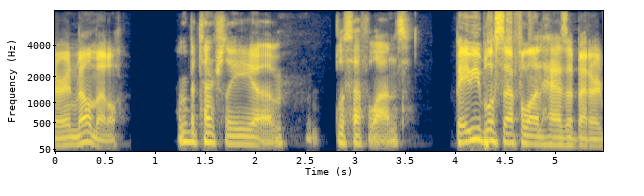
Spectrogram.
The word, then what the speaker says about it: Blacephalon: I don't know who calls it Blaspheon, even though I think the anime says Blacephalon and everybody else says Blacephalon.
